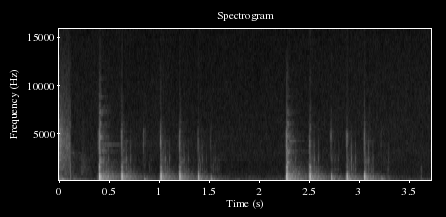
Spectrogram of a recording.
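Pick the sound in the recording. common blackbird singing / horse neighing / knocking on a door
knocking on a door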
